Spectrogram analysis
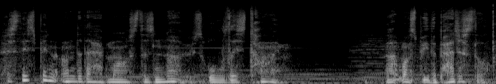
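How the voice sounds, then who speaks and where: An actor playing an earnest, inquisitive teenage wizard student in a video game, thinking aloud. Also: male voice, lowish voice, moderate pace, close to an everyday voice. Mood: curious. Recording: loud game music underneath.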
